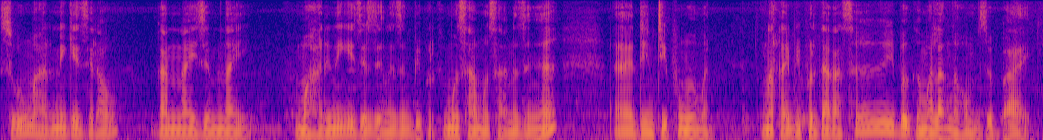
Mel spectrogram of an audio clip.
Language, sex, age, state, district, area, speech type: Bodo, male, 30-45, Assam, Udalguri, rural, spontaneous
